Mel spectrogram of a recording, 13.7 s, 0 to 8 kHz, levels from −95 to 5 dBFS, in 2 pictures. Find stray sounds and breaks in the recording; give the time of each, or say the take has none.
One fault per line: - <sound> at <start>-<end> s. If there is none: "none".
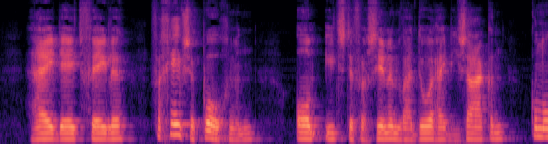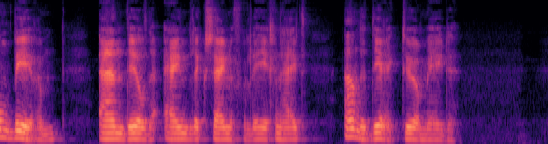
none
